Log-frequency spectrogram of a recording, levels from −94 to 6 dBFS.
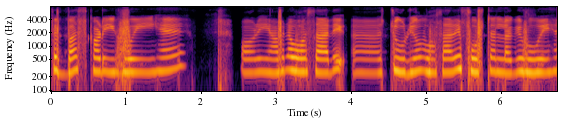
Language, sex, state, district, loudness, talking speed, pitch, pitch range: Hindi, female, Bihar, East Champaran, -16 LUFS, 150 wpm, 260 Hz, 255-270 Hz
